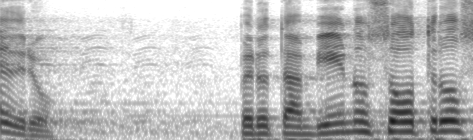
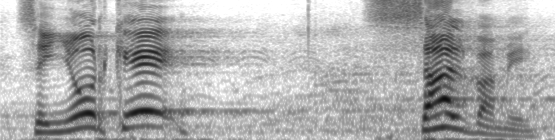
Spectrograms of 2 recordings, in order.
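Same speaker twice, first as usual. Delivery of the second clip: loud, raised call-and-response prompt; rally the congregation to say it louder; llamada a repetir con fuerza; 5 semitones higher, 8 dB louder, much slower than usual. Shown as a demonstration. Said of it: "Otra vez". (consigna de predicador en voz alta)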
